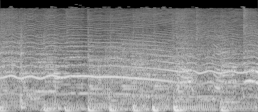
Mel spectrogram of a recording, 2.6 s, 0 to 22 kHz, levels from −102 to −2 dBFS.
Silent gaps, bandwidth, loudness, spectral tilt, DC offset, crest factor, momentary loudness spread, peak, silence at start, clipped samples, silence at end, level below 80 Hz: none; 17.5 kHz; -15 LUFS; -4 dB/octave; under 0.1%; 12 dB; 1 LU; -4 dBFS; 0 s; under 0.1%; 0 s; -26 dBFS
